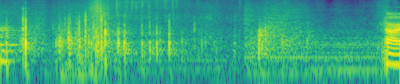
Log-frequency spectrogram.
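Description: Nylon drysuit fabric rustling and a heavy waterproof zipper being pulled closed across the shoulders: scattered clicks and short swishes, busiest in the first two seconds, then softer rustling.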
